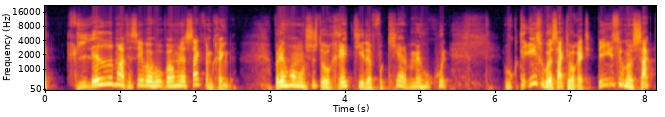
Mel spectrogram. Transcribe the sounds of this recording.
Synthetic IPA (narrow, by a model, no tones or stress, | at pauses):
ɡ̥leːð̞ˠəmɑ̈ɪt͡sʰe̝ɐse̝̰ːʋæhuʋæhunhæsɑ̈ɡ̥d̥ɒ̽mkʰʁeŋ̰d̥e̝ | ʋɒɾ̥ænhuahunsynsd̥e̝ʋɑ̈ʁeɡ̥̚d̥ielɐfɒ̽kʰe̝ɐ̰d̥ʋæmenɐɦukʰun | hud̥e̝e̝ːnsə̥hkʰuhæsɑ̈ɡ̥̚d̥e̝ʋɑ̈ʁeɡ̥̚d̥i̥d̥e̝e̝ːnəsd̥əhukuhæsɑ̈ɡ̥̚d̥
